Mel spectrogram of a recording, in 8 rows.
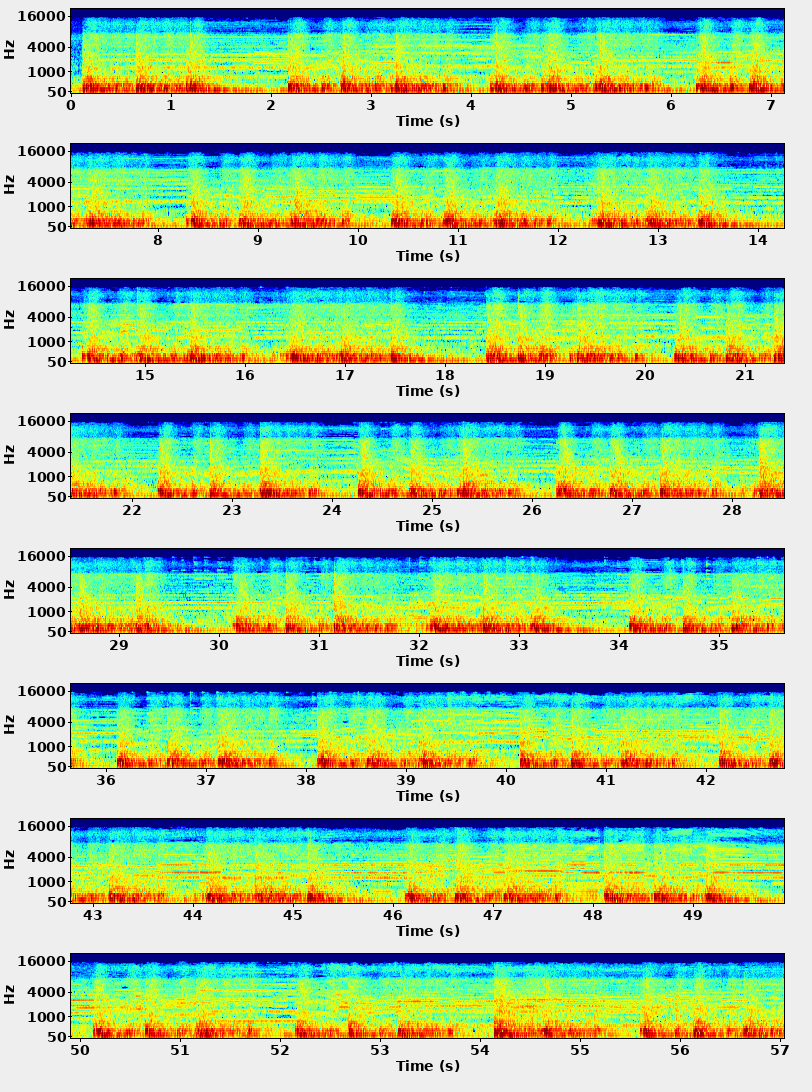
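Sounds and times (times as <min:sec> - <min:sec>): bagpipes playing melody: 0:00.0 - 0:57.0.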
